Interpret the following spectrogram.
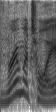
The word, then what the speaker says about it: rheumatoid: And then there's another common type of arthritis, which is rheumatoid. I'm pronouncing that correctly.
